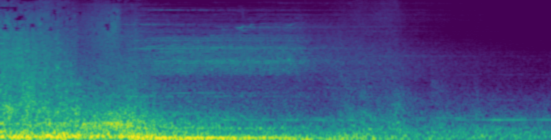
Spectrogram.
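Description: A triumphant game fanfare swells and fades out.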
